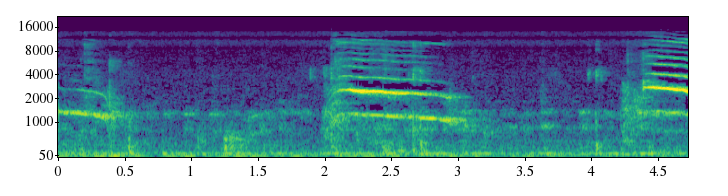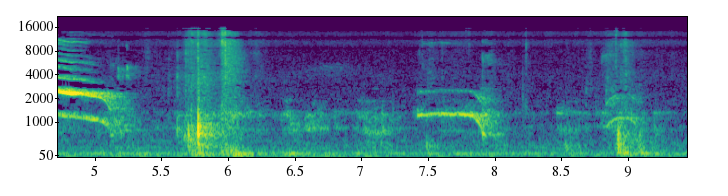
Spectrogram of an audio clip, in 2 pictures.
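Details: Household cats: mother cat Jaco with her kittens and abandoned foster kittens, while the dad cat punishes her for straying. Several bright, high meows, some bending downward, sound every two to three seconds in a quiet room.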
